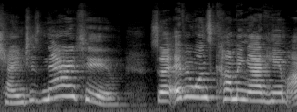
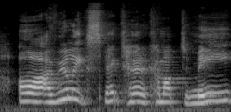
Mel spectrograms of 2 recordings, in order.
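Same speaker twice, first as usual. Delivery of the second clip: put-on, mocking voice. Retelling what Tim expected at the dinner party: imitating Tim. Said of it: "He's like".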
